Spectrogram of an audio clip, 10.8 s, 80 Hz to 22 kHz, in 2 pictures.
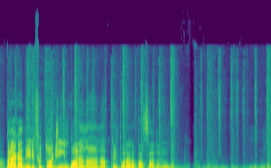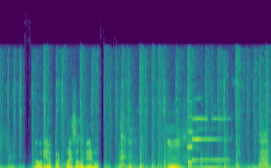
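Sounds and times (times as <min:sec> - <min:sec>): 
speech: 0:00.1 - 0:03.6, 0:06.1 - 0:09.2
phone giving off a steady electronic beeping tone: 0:09.1 - 0:10.2.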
